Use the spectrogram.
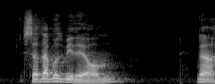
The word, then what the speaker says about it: Om: Okay, so it's O. It starts with the O. It's not Aum, but Om. Okay, so that would be the Om.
